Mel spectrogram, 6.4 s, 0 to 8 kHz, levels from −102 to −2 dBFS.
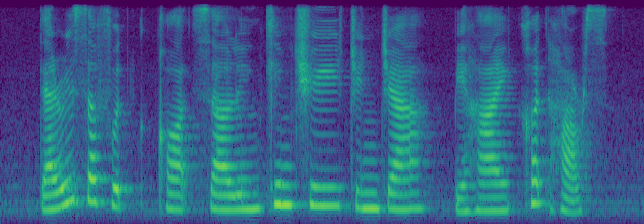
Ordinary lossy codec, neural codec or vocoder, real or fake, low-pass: none; none; real; 7.2 kHz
